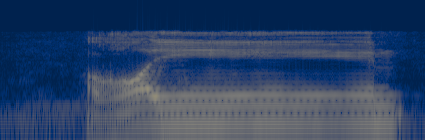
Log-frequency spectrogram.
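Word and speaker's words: غ: আজকে আমাদের এর পরের অক্ষর হলো গয়ন। এই অক্ষরে 3 আলিফ টান হবে। সবাই একসাথে উচ্চারণ করি, গয়ন। এই অক্ষরের মাখরাজ হলো কণ্ঠনালীর শেষ ভাগ থেকে, অর্থাৎ এই জায়গা থেকে উচ্চারিত হবে।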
